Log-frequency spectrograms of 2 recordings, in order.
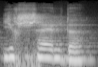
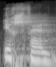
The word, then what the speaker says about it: Hirschfeld: Le patient du docteur Hirschfeld, je n'ai pas bien prononcé, mais... – Hirschfeld, merci, qui a reçu le prix du public RTS et paru en 2011, tous chez Bernard Campiche.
